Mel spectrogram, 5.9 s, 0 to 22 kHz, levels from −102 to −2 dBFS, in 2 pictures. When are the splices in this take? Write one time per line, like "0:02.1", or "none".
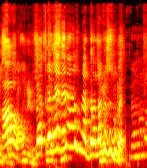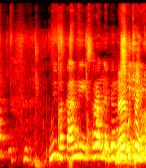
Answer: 0:02.5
